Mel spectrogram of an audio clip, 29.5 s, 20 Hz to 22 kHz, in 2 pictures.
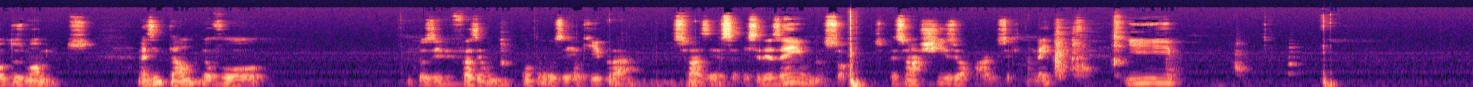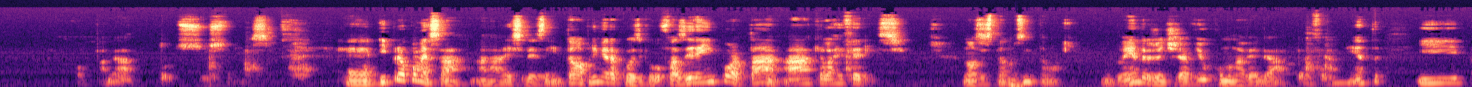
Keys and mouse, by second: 6.1 ctrl+z, 8.5 x, 9.2 click, 13.2 i, 14.6-15.9 drag, 16.1 click, 25.6 click.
